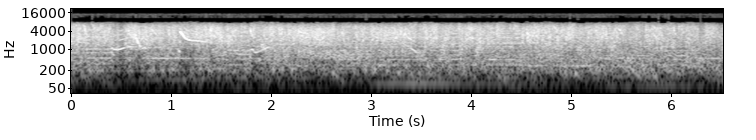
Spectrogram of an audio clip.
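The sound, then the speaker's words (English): Loud, dense automatic gunfire rattles on without a break, layered over a chaotic, rumbling din and occasional whistling tones, with no voices. “Somebody heard the gunfire, peeked in the stables, saw all the dead bodies, and said, "Jesus Christ."”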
